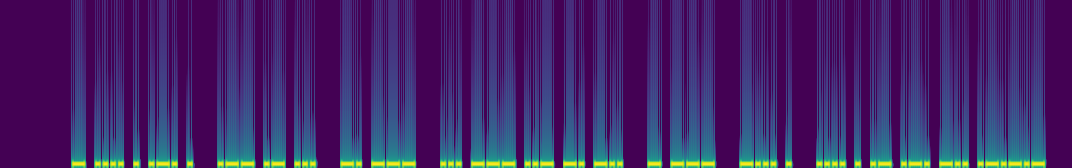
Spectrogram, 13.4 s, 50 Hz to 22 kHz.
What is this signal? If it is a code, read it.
Morse code, heard as a keyed tone, about 25 wpm, 700 Hz. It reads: THERE WAS NO SOUND TO BE HEARD.
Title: Sentences from Top 1000 Words - Review Part 1 - 25wpm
